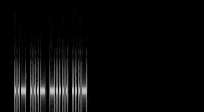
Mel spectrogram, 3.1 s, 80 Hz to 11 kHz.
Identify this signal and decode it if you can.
Morse code, heard as a keyed tone, about 50 wpm, 700 Hz. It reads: UV6V
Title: All Cut Numbers - 4-Digit 50wpm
